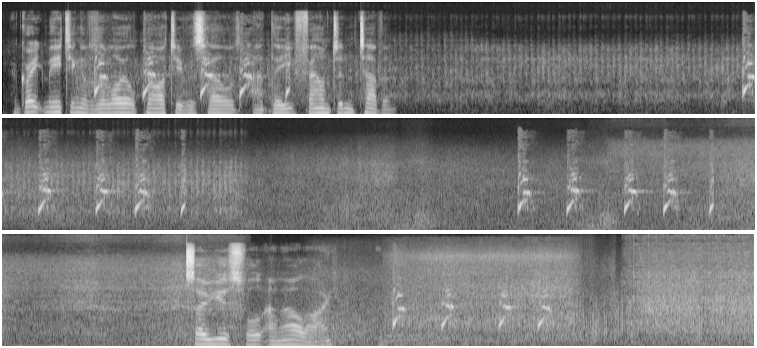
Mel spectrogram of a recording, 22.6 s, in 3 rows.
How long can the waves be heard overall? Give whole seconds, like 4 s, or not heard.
15 s.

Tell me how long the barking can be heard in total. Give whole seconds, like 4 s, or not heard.
8 s.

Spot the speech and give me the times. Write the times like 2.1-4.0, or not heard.
0.0-4.0, 16.9-18.9.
